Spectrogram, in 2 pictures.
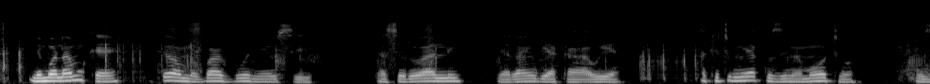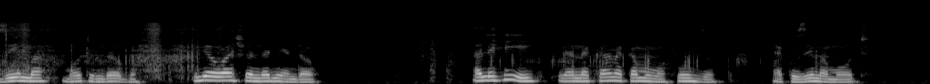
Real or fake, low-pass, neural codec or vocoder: real; 7.2 kHz; none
